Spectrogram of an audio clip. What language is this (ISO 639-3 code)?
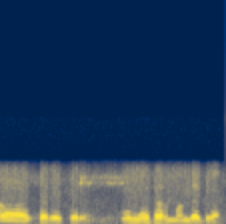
tel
